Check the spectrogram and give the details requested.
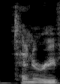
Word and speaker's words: Tenerife: Tenerife Sea. I never know how to Sea. pronounce it. I always want to say tentacle, but I'm like, no, it's not And an octopus. it basically sounds like Tennessee.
